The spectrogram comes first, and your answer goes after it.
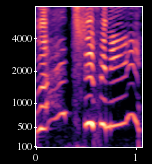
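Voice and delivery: very high voice, breaking and cracking. Podcast host introducing his co-host tiffany at the episode's end: voice cracking. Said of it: "voice cracked there even more".

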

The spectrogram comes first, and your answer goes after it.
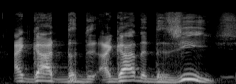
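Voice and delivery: slow, over-the-top Italian accent. Joking about an accent after surgery: mock over-the-top italian accent. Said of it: "offensively over-the-top Italian accent".

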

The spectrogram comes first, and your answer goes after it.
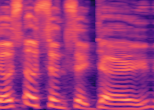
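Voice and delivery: deliberately bad, high, loud dumb-sounding voice. Quoting a movie's funniest line, done in a dumb voice. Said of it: "I can't even do it because it's so bad".

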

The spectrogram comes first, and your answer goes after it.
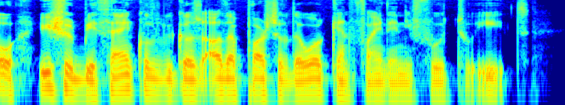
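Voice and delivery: ordinary delivery

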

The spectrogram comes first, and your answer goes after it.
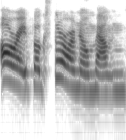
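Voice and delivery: loud intercom-style announcement voice. Retelling a boy on a plane pretending to talk on a loudspeaker, loudspeaker announcement voice. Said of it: "pretending to be a loudspeaker or like talk on like a microphone".

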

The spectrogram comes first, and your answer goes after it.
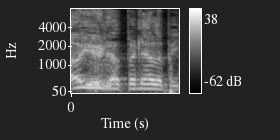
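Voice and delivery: very loud, high-pitched shout. Retelling a tall man shouting right in a girl's ear: imitating a loud shout. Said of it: "loud as fuck".

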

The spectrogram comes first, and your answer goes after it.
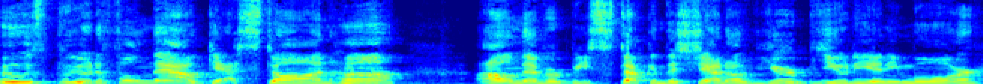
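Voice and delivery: loud, high-pitched cackling voice. Narrator voicing LeFou as he enters the room, in a LeFou voice. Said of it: "LeFou cackles".

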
